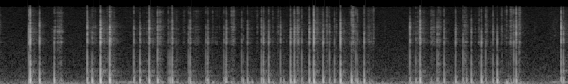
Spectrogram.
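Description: A large, empty, hollow white cardboard tube is held in one hand and tapped with long acrylic nails and shorter natural nails. The result is a rapid, uneven run of dry, crisp clicks over a hollow, low thud, with short pauses between bursts. Each tap dies away almost instantly, with no ring.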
